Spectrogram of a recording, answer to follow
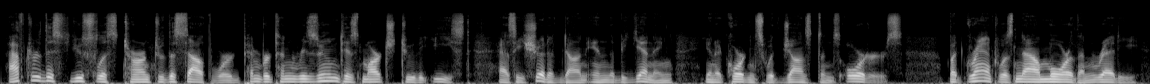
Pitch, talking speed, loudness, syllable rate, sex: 110 Hz, 175 wpm, -18 LUFS, 4.9 syllables/s, male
